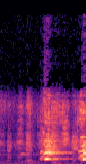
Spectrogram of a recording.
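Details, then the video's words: Pet cats at home being called to eat: after near silence, two short nasal meows about half a second apart, the second slightly louder. "MEOW MEOW, MGA ALAGA KO NA PUSA"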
